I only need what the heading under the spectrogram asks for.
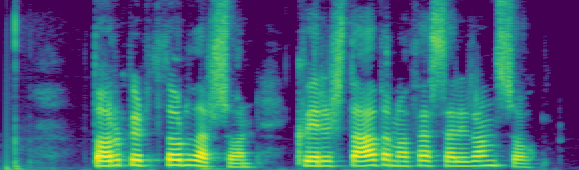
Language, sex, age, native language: Icelandic, female, 30-39, Icelandic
